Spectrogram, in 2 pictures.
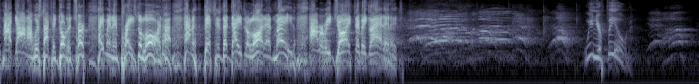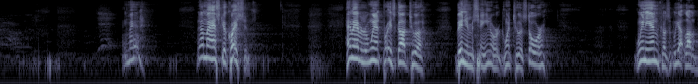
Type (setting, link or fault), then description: setting, large echoing room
